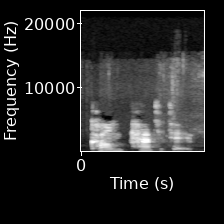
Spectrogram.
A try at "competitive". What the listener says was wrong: Right, very good.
